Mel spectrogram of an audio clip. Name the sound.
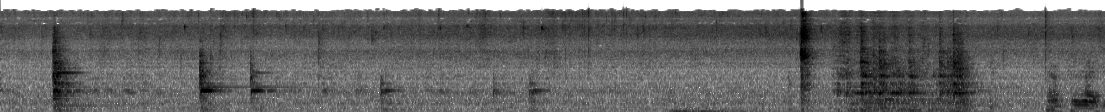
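garlic and shallots frying in a pan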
